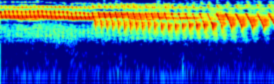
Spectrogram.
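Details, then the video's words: Canary singing in an indoor canary breeding room where birds are prepared and paired: a fast high trill that steps down in pitch, then a run of rapid downslurred notes repeated several times a second. "جولة في غرفة طيور الكناري مع تغريد روعة"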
